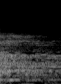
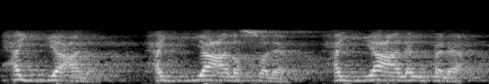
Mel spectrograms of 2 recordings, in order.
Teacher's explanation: فيأتي بالغنة ها هنا في الياء على هذا النحو مع الكسر، والصواب الفتح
